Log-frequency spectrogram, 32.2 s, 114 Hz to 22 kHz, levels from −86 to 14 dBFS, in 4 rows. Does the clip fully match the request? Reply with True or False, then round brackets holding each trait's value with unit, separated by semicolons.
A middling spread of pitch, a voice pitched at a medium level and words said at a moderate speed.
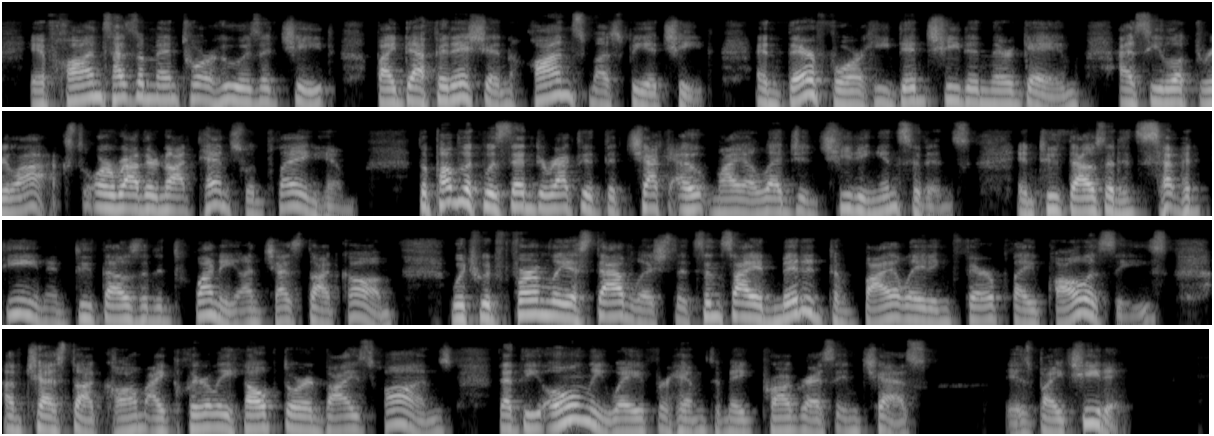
True (4.6 semitones; 150 Hz; 165 wpm)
